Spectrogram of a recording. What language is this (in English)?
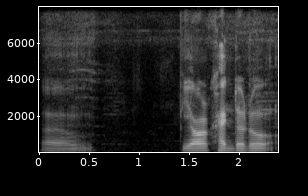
Assamese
